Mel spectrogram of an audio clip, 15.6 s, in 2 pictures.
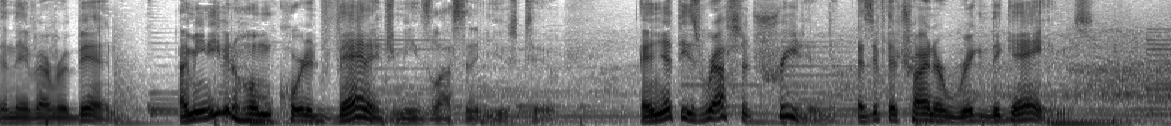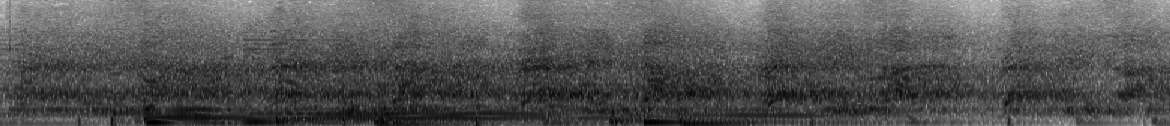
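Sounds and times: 
speech: 0.0 - 7.6
huge arena crowd roaring and screaming: 5.3 - 15.5.

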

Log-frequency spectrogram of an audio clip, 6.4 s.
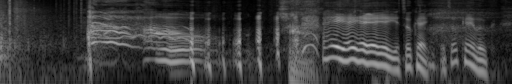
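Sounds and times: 
rifle shot: 0.0 - 1.3
laughter: 1.0 - 6.1
speech: 1.9 - 6.3.

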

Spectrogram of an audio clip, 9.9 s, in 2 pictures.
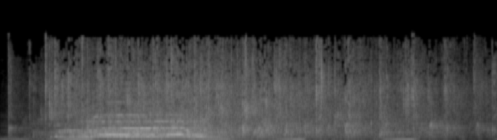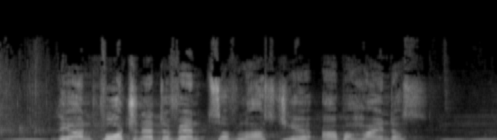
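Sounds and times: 
audience applause: 0.0 - 5.5
speech: 5.6 - 9.2.

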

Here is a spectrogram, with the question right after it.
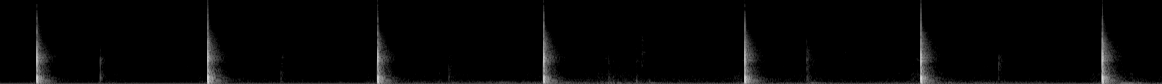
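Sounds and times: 
ball bouncing on the floor: 0.4 - 1.1, 2.1 - 2.9, 3.8 - 4.6, 5.4 - 6.2, 7.4 - 8.2, 9.2 - 10.1, 11.0 - 11.4.

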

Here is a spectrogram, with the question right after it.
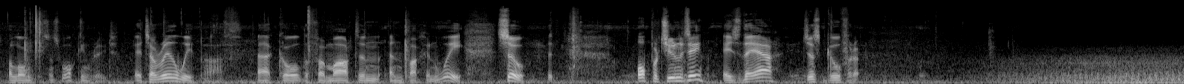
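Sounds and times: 
speech: 0.1 - 8.7
helicopters at Aberdeen Airport: 5.4 - 11.8.

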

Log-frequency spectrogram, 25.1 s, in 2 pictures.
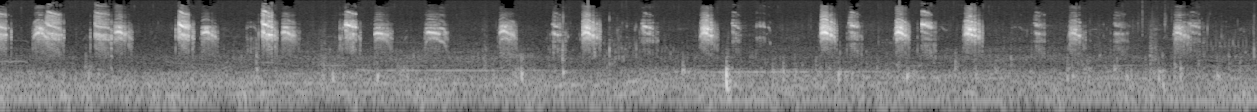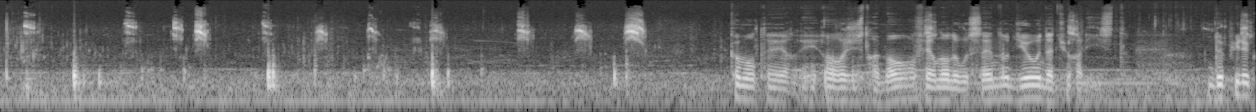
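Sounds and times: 
whiskered tern contact calls: 0.0 - 12.1, 13.8 - 19.1
low steady hum: 0.0 - 25.1.

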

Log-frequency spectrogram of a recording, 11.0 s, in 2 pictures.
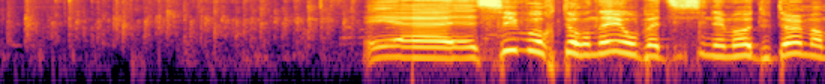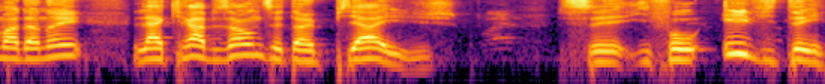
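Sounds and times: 
audience applause: 0.0 - 4.5
speech: 2.4 - 8.6, 9.2 - 10.9.

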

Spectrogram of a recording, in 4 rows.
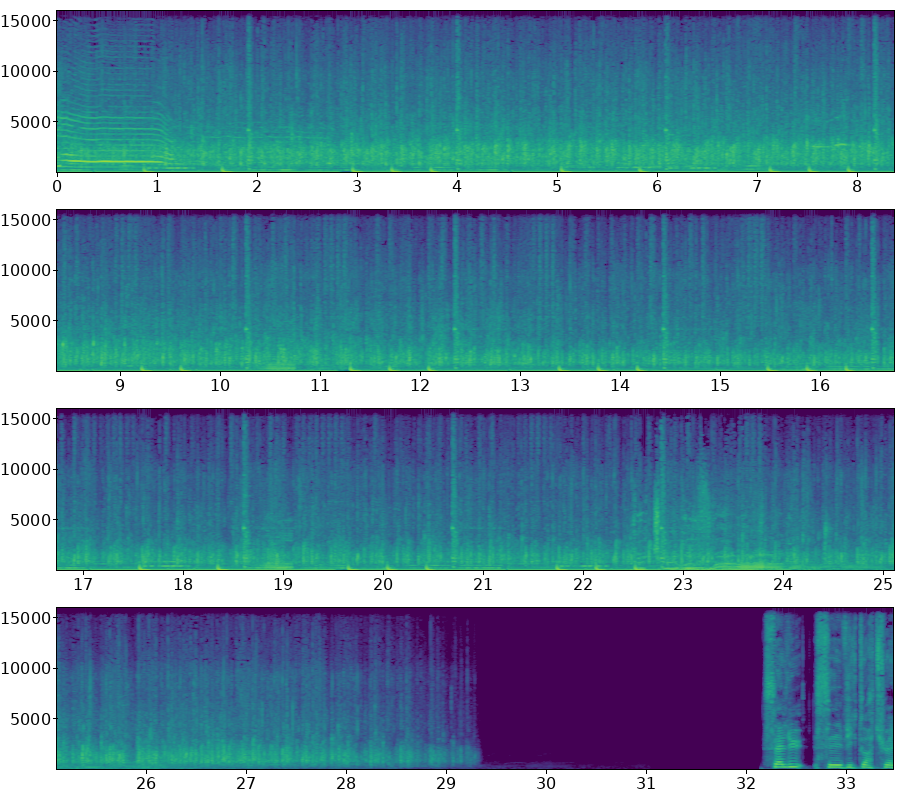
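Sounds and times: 
low droning tone: 0.0 - 23.6
audience applauding: 0.0 - 29.4
speech: 32.4 - 33.4.

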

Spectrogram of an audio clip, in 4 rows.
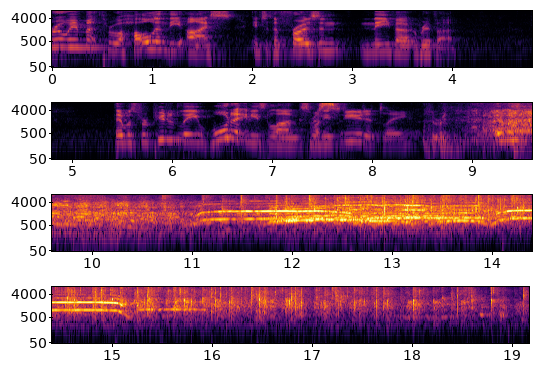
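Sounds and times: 
speech: 0.6 - 4.2, 5.4 - 13.0
laughter: 8.6 - 11.5, 17.9 - 19.1
audience applause, standing ovation: 10.1 - 19.1.

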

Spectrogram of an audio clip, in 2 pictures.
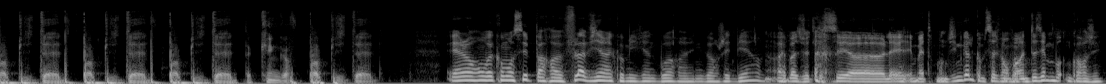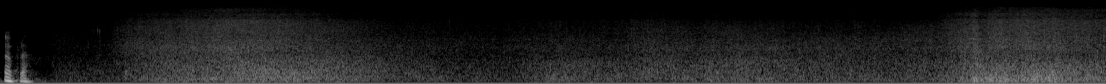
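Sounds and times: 
speech: 0.4 - 3.9, 4.5 - 11.5
ocean waves on a beach: 11.6 - 22.1.

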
